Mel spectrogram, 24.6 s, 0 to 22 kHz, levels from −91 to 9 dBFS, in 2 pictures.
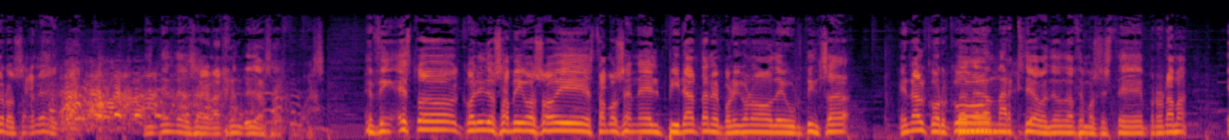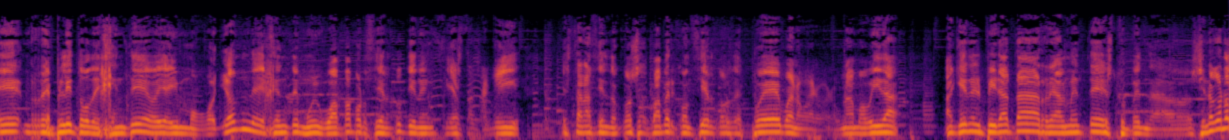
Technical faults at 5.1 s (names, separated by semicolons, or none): none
